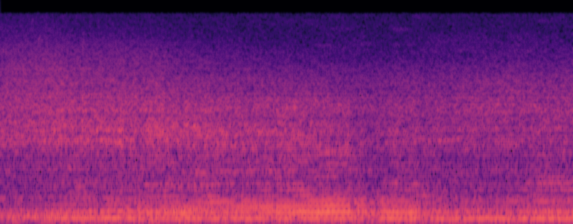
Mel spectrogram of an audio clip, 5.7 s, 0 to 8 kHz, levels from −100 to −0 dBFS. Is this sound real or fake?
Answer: fake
